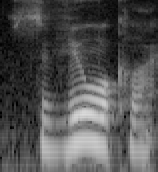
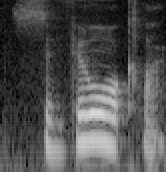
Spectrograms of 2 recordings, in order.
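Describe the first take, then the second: First: The stress is on the yo vowel. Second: The stress is on the yo vowel.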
